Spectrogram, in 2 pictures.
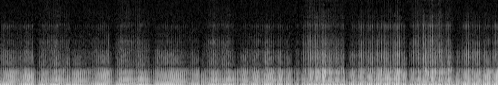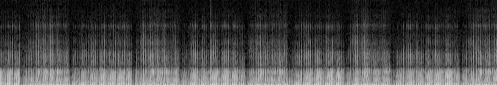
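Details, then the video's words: Two-year-old domestic cat purring steadily, a continuous low rumbling throb broken by brief breath pauses about every second, with the rhythm of inhaling and exhaling. "One hour of quality cat purring."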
